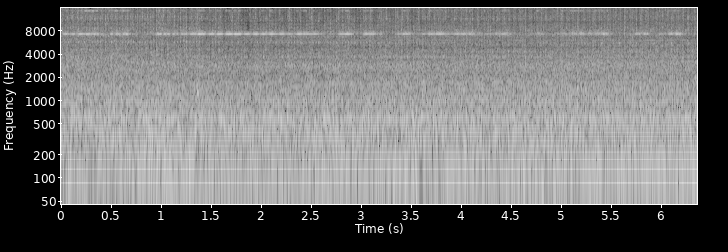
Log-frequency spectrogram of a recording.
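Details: BMW M4: a thin, high, steady squeal sits above the running engine and hiss throughout; the source of the squeak is unknown.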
